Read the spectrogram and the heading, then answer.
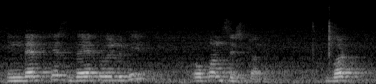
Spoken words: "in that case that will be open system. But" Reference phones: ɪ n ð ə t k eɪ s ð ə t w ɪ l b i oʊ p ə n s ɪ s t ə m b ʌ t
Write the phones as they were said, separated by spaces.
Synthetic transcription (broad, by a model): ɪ n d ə t k eɪ s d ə t w ɪ l b i oʊ p ə n s ɪ s t ə m b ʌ t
